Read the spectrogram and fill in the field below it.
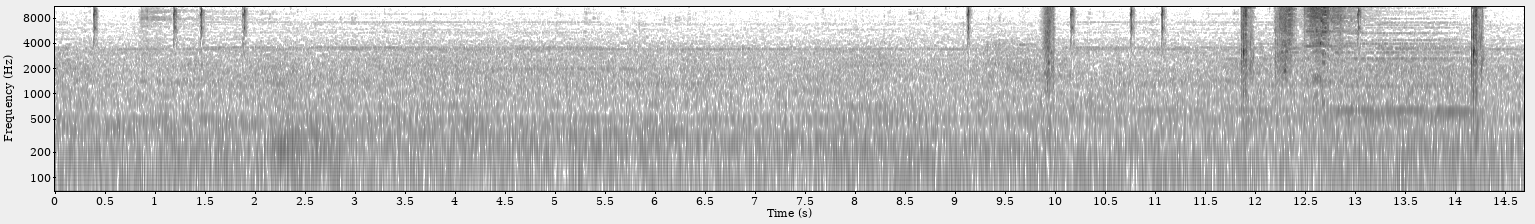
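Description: Short electronic menu clicks and beeps sound now and then.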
